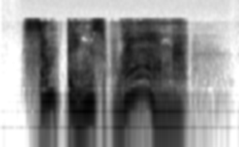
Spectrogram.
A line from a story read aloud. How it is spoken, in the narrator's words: Gwenna hisses at me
